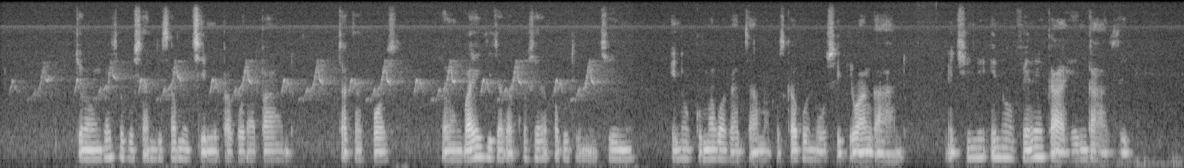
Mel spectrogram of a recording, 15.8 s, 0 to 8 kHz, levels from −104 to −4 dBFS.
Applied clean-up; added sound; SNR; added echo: none; Bird; 13 dB; none.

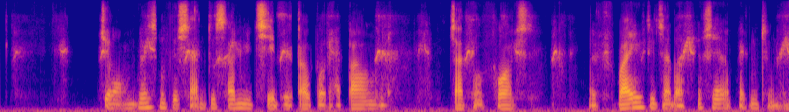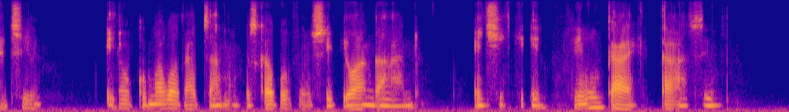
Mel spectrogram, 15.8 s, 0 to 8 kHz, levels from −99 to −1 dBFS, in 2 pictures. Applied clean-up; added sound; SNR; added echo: neural diffusion model UNIVERSE++.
